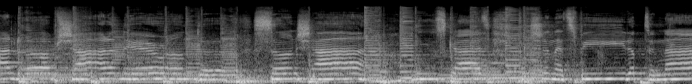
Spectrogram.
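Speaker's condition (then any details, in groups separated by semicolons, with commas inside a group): No condition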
